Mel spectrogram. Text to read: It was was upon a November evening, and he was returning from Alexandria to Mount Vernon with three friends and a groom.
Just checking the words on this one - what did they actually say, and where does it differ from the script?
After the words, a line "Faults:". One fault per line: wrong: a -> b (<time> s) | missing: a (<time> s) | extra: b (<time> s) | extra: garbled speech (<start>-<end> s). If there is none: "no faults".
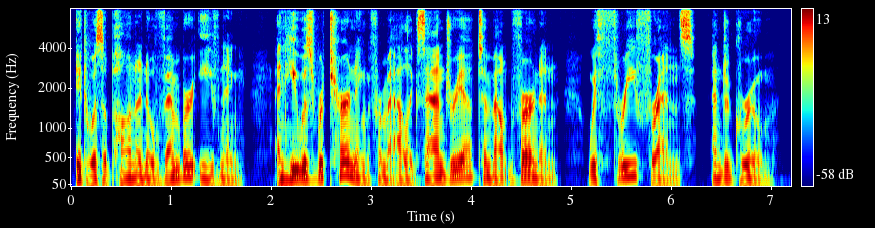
It was upon a November evening, and he was returning from Alexandria to Mount Vernon with three friends and a groom.
Faults:
missing: was (0.3 s)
